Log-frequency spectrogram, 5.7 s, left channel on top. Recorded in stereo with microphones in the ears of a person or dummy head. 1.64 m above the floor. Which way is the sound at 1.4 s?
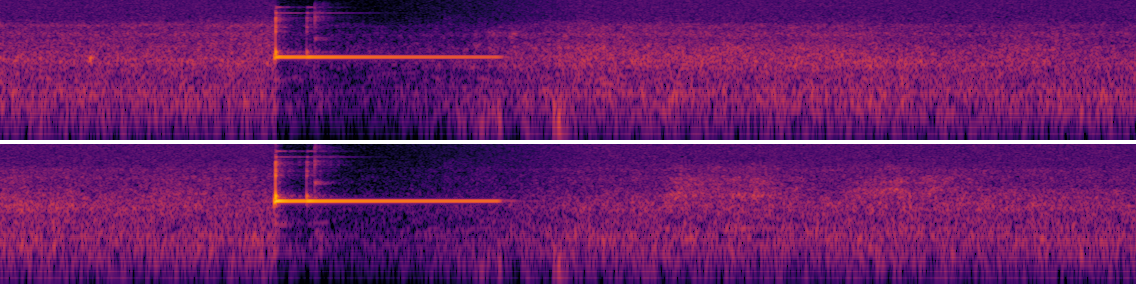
25° right (ahead or behind).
